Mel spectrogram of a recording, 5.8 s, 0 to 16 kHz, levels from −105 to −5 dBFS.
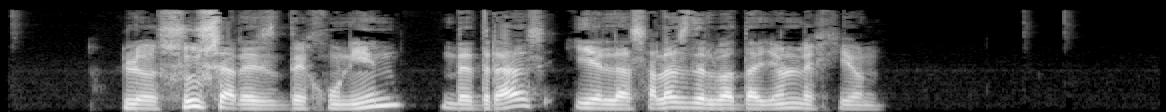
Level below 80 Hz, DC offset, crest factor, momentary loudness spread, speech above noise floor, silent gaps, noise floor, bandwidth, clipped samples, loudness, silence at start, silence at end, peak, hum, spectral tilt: -58 dBFS; under 0.1%; 18 dB; 9 LU; 67 dB; none; -82 dBFS; 11.5 kHz; under 0.1%; -16 LUFS; 0.6 s; 1.45 s; 0 dBFS; none; -3.5 dB/octave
